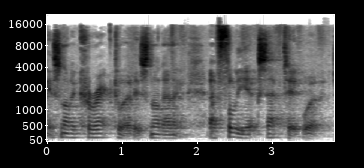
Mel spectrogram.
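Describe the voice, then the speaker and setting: Moderate pace from a man, with noticeable background noise and audible room echo. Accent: British. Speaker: language consultant and slang lexicographer. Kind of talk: interview talk. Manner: hesitant, many fillers.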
